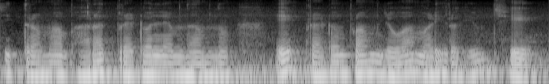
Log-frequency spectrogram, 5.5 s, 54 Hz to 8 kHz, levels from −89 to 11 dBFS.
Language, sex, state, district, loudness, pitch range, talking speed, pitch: Gujarati, male, Gujarat, Valsad, -16 LUFS, 95-105 Hz, 120 wpm, 95 Hz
